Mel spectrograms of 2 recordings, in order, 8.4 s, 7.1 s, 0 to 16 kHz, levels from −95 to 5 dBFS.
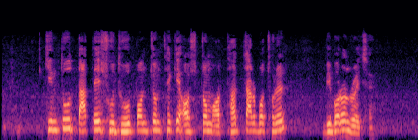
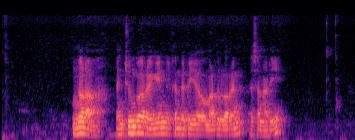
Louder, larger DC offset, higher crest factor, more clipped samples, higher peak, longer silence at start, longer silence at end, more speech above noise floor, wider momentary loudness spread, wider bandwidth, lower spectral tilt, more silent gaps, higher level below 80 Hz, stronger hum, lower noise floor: first, -16 LUFS vs -23 LUFS; neither; about the same, 16 dB vs 20 dB; neither; first, -2 dBFS vs -6 dBFS; second, 0.35 s vs 1.45 s; second, 0.95 s vs 1.4 s; second, 38 dB vs 45 dB; second, 7 LU vs 13 LU; second, 7.4 kHz vs 11 kHz; about the same, -8 dB/octave vs -8.5 dB/octave; neither; about the same, -54 dBFS vs -54 dBFS; neither; second, -54 dBFS vs -67 dBFS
